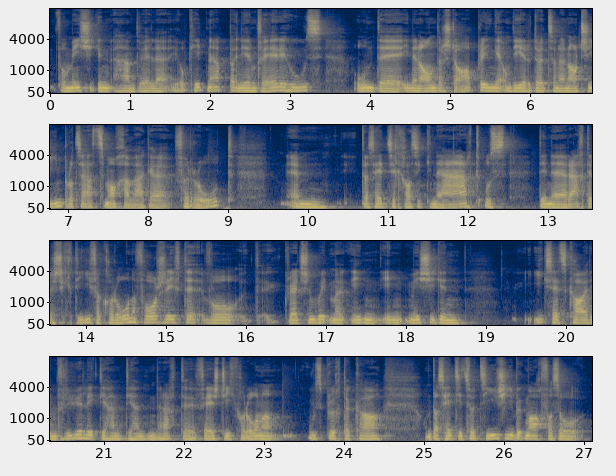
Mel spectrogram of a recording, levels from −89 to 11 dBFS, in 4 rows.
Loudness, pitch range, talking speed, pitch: -16 LUFS, 115-130 Hz, 140 wpm, 120 Hz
